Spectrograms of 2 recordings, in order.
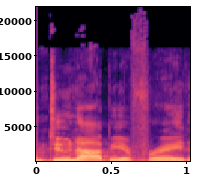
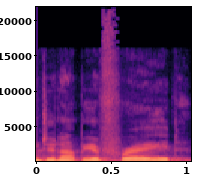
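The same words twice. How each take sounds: First: Said in the usual way. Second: "do not be afraid" dropped much softer, rising end; underlined, softer. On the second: Shown as a demonstration.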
